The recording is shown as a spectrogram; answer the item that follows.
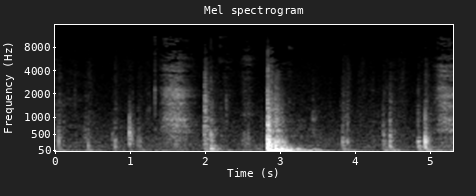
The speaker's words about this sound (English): Shut the door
